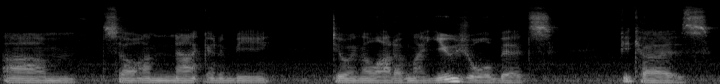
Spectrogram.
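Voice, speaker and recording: A hoarse young man whose voice is nearly gone, chatting casually about a video game in a rambling, profane, joking way. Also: deep voice, little pitch movement, slow pace, warm tone, slight background noise. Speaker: YouTuber. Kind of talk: casual gaming chat to camera.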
